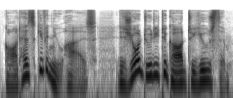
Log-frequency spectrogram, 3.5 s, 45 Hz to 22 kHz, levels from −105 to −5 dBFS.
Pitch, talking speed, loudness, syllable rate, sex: 135 Hz, 240 wpm, -19 LUFS, 5.6 syllables/s, male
